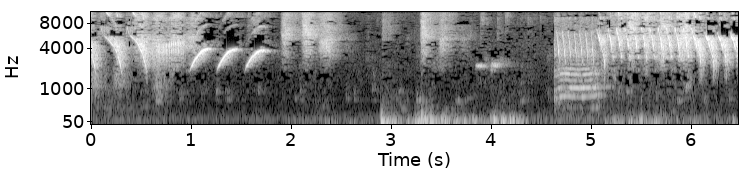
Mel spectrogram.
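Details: Canary singing steadily gives quick high slurred notes, then falls quiet amid a few thumps and low rumbles, then resumes with a rolling, buzzy trill.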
